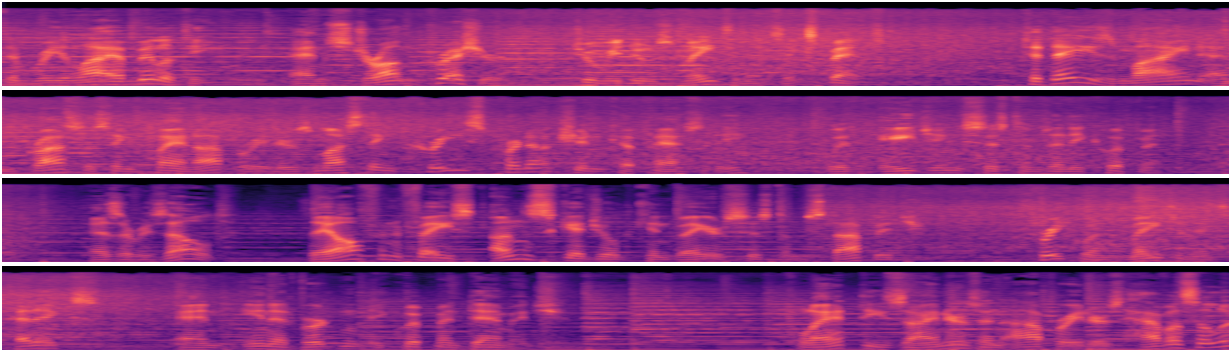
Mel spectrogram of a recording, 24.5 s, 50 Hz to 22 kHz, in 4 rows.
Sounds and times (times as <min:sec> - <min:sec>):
Speech: 0:00.0 - 0:04.5, 0:05.1 - 0:12.0, 0:12.7 - 0:21.2, 0:22.3 - 0:24.5
Music: 0:00.0 - 0:24.5.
